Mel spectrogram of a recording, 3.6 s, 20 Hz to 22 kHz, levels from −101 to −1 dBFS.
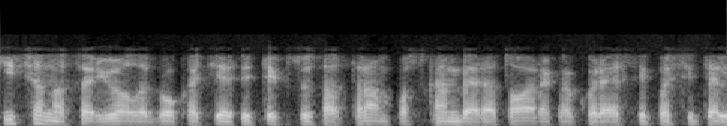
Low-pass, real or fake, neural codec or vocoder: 7.2 kHz; real; none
